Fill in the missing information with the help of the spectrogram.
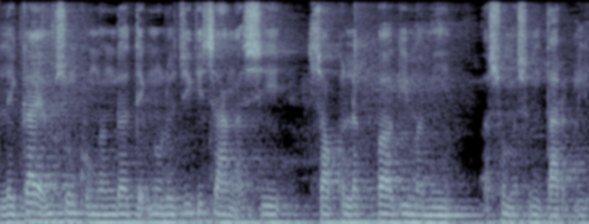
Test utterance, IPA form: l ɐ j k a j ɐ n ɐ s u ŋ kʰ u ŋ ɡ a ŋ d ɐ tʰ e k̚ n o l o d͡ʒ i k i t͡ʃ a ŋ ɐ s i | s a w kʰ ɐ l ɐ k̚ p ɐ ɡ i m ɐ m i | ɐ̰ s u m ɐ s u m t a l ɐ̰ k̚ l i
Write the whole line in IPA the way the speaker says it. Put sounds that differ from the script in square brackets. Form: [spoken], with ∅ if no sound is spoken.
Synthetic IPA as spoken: l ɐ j k a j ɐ [m] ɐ s u ŋ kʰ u ŋ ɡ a ŋ d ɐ [t] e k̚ n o l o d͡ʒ i [ɡ] i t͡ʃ a ŋ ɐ s i | s a w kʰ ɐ l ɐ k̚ p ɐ ɡ i m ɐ m i | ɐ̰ s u m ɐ s u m t a [ɾ] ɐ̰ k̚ l i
